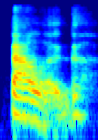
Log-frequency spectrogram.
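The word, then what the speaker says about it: Balogh: I've heard that it rhymes with Kellogg.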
